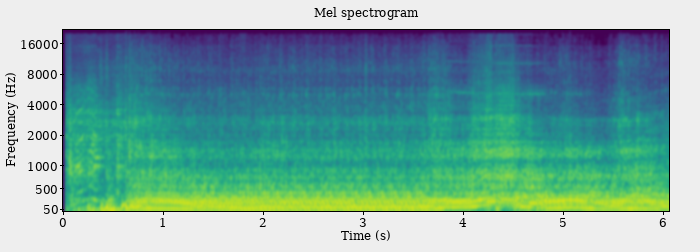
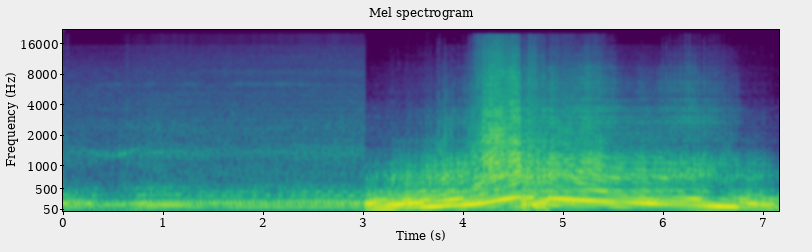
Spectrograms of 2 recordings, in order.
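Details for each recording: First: BMW E36 drift car after blocked catalytic converter removed: engine fires and revs with harsh, booming, raspy exhaust far louder than stock; loud exhaust from catalytic converter removal. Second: BMW E36 drift car after its blocked catalytic converter was replaced with a new one: quiet idle, then a loud rev climbing and falling back cleanly with a smooth deep exhaust note, no leaks or rattles; normal.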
